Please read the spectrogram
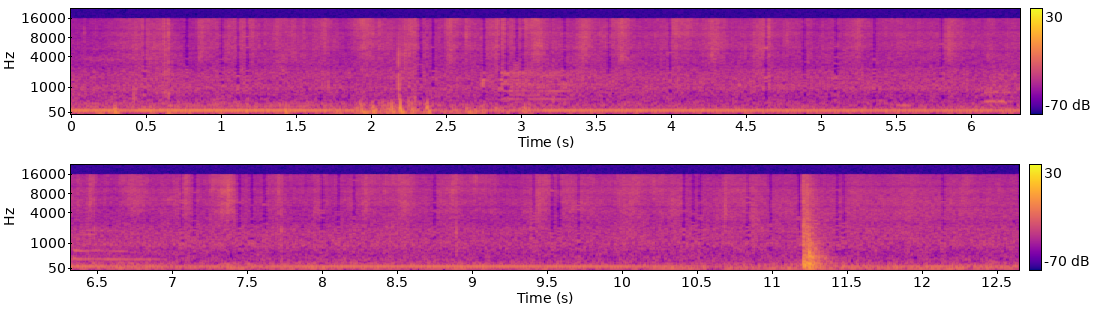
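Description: A steady low hum, with a few soft knocks about two seconds in and a single sharp knock near the end.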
